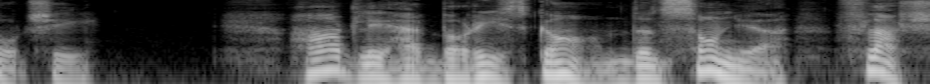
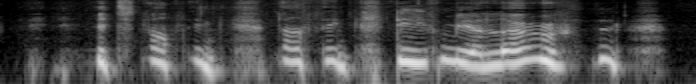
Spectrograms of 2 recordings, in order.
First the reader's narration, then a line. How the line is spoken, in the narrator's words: sobbed Sonia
